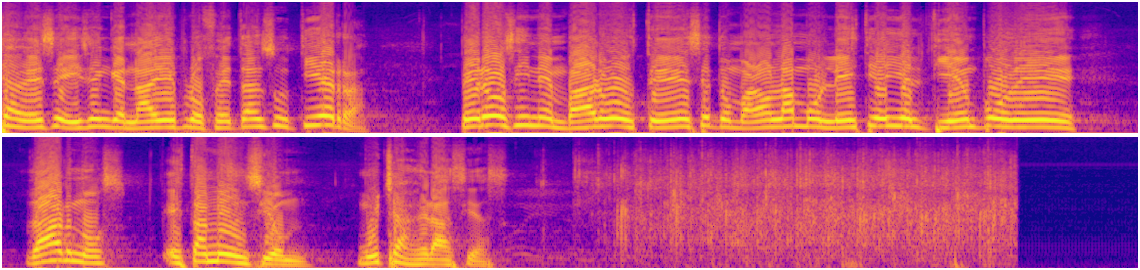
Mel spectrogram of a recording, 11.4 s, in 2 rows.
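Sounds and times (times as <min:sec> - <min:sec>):
speech: 0:00.0 - 0:08.3
audience applause: 0:08.4 - 0:10.8.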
